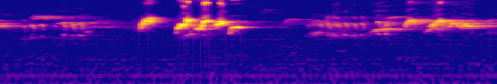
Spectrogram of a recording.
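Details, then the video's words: Caged red-whiskered bulbuls in a provoked song duel, one captive-bred and one wild-caught adult. Soft chatter leads into two loud, sharply slurred whistled notes, followed by a rolling, trilled warble. "CHÀO MÀO | Hót đấu kích ché"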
